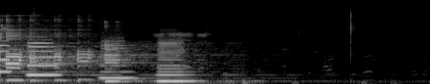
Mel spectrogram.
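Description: A live band's tune ending: a few last held notes that die away about two seconds in, followed by near silence with a single small click.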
